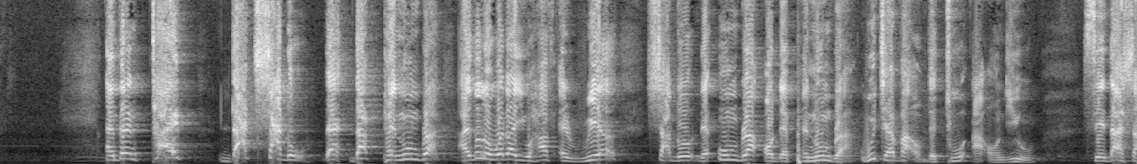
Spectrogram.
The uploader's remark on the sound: Preached at FLOW Church Service.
